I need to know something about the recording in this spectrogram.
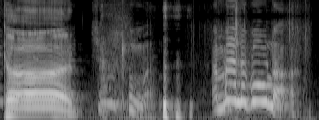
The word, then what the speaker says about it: Khan: I am They've been pronouncing it wrong this whole time. Everybody knows this is pronounced Khan.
